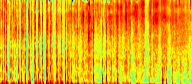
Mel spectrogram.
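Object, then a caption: Open paper book pages. Fingertips and nails rub and scratch the paper pages of an open book held in both hands. Rapid, irregular soft taps and scratchy rustles come in quick bursts, heavy in low thumps with little high hiss. They gradually ease off toward the end.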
